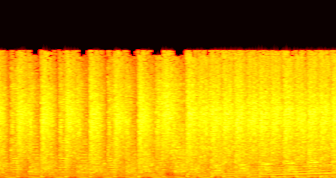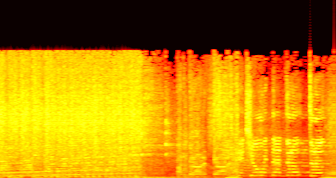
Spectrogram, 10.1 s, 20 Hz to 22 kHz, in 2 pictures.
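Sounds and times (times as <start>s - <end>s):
electronic dance music: 0.0s - 9.6s
tone gliding upward: 2.8s - 7.2s.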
